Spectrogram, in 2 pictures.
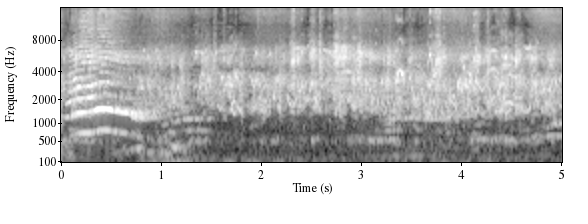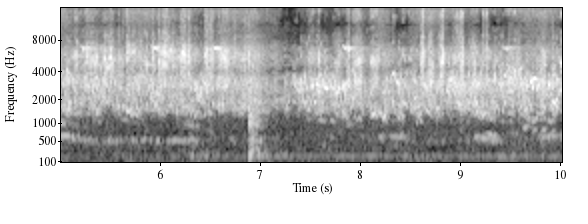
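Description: A flock of budgerigars and cockatiels calling together, a continuous busy chatter of many overlapping calls. A loud harsh squawk stands out in the first second.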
